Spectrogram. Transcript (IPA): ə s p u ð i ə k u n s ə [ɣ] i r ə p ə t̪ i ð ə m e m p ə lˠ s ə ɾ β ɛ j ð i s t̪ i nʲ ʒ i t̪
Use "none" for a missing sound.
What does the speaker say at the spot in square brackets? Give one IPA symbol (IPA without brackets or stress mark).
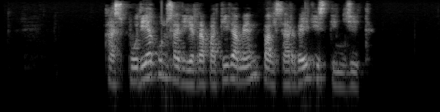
ð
